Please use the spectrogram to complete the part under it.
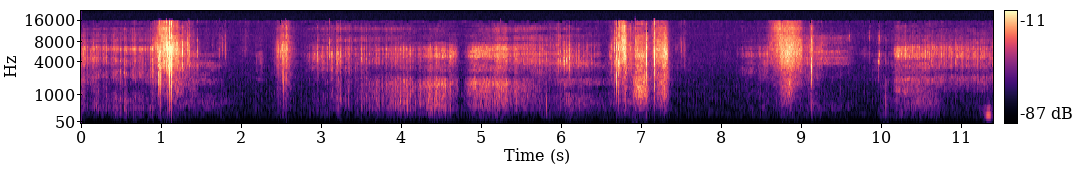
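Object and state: Pen scratching on watercolor paper.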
